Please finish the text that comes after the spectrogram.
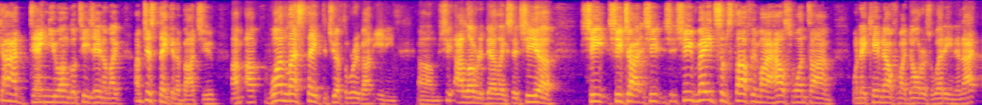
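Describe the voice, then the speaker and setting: Middle-aged Texan man, livestream host, rambling and chatty, slightly high bright voice. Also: muffled recording. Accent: Texas. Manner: rambling, chatty, full of fillers and restarts. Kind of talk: casual livestream chat.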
